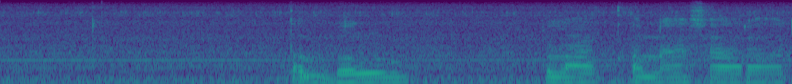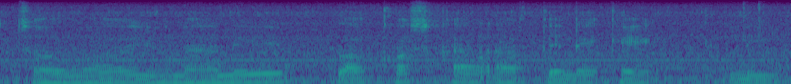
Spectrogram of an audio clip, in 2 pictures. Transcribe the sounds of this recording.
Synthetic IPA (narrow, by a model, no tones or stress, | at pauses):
t̪əmbʊŋ | pəlakɔnasaɾɔd̥ʒ̥ɔ̤wɔjunaniplɔkɔskaŋʔa̰rt̪inekeʔ | li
